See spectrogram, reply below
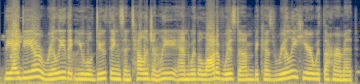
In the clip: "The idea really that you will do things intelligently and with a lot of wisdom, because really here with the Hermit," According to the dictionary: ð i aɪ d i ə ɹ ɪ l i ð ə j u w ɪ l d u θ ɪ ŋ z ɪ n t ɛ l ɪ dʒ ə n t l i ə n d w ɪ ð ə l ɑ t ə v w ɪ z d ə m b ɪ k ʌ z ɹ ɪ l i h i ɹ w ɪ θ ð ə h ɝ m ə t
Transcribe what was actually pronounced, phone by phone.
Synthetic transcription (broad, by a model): ð i aɪ d i ə ɹ ɪ l i ð ə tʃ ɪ w ɪ l d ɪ θ ɪ ŋ z ɪ n t ɛ l ɪ dʒ ə n t l i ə n w ɪ ð ə l ɑ t ə v w ɪ z d ə m b ɪ k ʌ z ɹ ɪ l i h i ɹ w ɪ ð ə h ɝ m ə t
